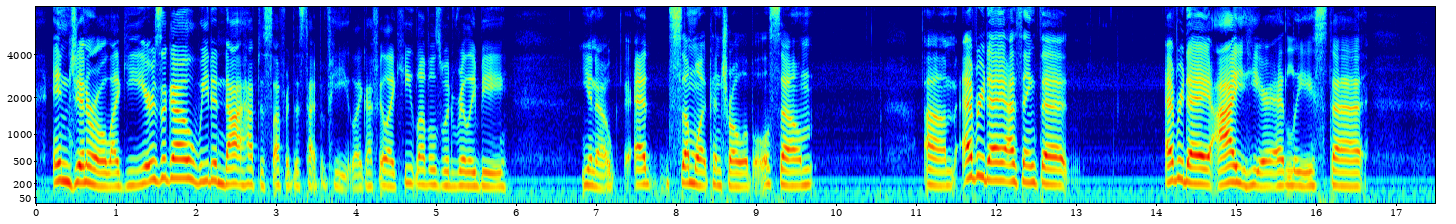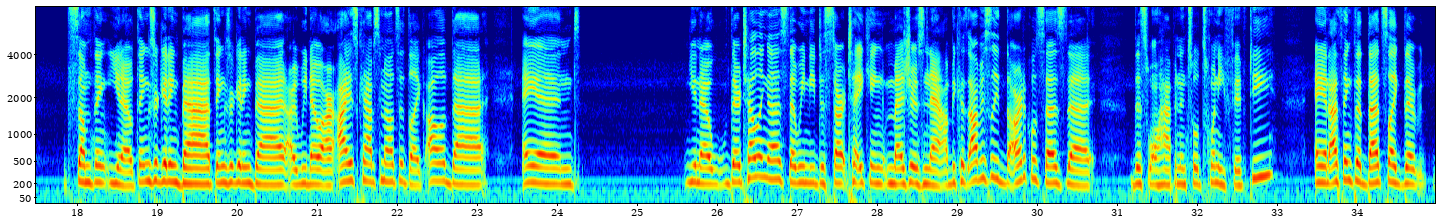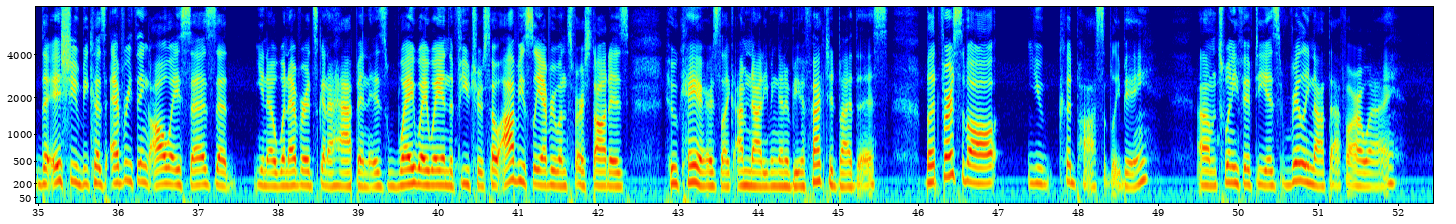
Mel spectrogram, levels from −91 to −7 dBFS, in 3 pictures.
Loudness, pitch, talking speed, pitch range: -25 LUFS, 185 Hz, 175 wpm, 170-215 Hz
